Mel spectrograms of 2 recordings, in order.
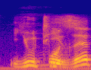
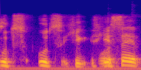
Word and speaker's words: Utz: His nickname is Utz, U-T-Z, yes. Utz. He told me that I must pronounce it like Utz.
